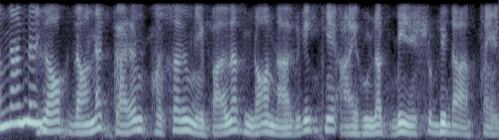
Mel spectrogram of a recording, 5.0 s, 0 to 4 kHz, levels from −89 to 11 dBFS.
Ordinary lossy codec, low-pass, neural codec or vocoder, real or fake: AAC, 32 kbps; 3.6 kHz; codec, 16 kHz, 1 kbps, FreqCodec, larger model; fake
